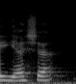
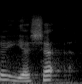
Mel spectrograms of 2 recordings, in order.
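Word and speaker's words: يشاء: مثال کے طور پر میں عرض کرتا ہوں خدمت میں، لفظ یشا، اگر ہم پڑھیں گے یشا، حمزہ بالکل ضعیف ہو گیا ہے. اگر نبر کے ساتھ اگر ہم تلفظ کریں ہو جائے گا یشا، حمزے کی آواز آنی چاہیے.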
